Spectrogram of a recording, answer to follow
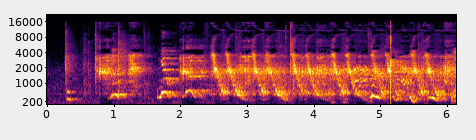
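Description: Toy laser tag gun firing through its small built-in speaker: a rapid run of falling electronic 'pew' zaps, a few at first and then coming several a second from about two seconds in, with a sharp click near the end.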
